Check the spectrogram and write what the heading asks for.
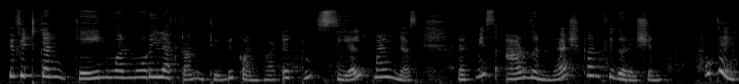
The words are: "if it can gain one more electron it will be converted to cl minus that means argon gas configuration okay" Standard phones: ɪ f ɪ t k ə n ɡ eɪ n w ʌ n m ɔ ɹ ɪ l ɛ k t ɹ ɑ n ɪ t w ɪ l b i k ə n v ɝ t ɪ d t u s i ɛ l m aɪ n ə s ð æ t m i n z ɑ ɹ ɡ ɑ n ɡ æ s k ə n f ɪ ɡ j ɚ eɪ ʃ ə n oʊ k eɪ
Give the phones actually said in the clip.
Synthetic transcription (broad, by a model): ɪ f ɪ t k ə n ɡ eɪ n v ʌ n m ɔ ɹ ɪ l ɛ k t ɑ n ɪ t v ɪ l b i k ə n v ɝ t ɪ d t u s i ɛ l m aɪ n ə s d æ t m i n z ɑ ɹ ɡ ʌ n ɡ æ ʃ k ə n f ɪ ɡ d eɪ ʃ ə n oʊ k eɪ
